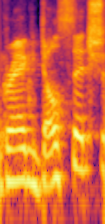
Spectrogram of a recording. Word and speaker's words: Greg Dulcich: Greg Dulcich. Is that how you say his name, Corain? – That is how you say it.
